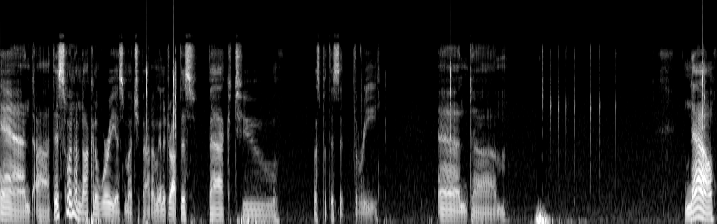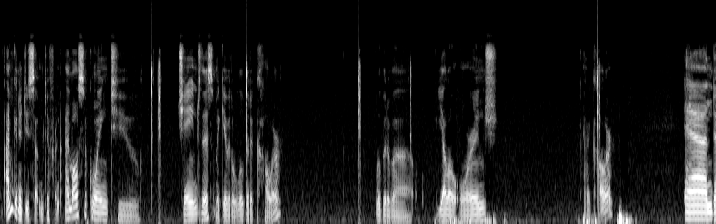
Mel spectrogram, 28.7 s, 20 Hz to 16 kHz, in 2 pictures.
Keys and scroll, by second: 7.1 3, 7.6 Return.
